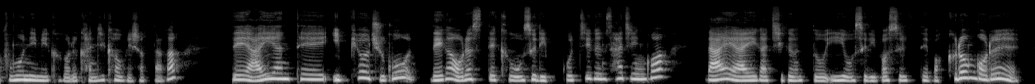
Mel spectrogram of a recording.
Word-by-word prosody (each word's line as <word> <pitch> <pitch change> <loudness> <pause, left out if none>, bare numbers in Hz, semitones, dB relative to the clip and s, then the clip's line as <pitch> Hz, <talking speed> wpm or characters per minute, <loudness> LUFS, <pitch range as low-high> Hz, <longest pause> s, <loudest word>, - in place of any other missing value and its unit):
부모님이 200 -2 +3
그거를 180 -3 -7
간직하고 185 +2 -4
계셨다가 180 - -5 0.5
내 220 -2 +2
아이한테 240 +4 +3
입혀 210 +9 -1
주고 280 +8 -2
내가 205 +6 +3
어렸을 230 +4 0
때 205 - -2
그 195 - -8
옷을 185 +2 0
입고 180 +3 -4
찍은 250 +4 -1
사진과 265 +7 0 0.3
나의 215 +1 +4
아이가 185 +1 +3
지금 185 0 -3
또 170 -2 -1
이 185 +1 +2
옷을 180 +1 -3
입었을 185 +2 -3
때 185 - -4
막 170 -1 -9
그런 290 +3 +3
거를 230 - +2
200 Hz, 350 characters per minute, -20 LUFS, 185-245 Hz, 0.5 s, 나의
